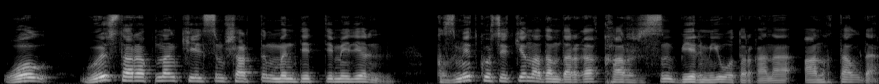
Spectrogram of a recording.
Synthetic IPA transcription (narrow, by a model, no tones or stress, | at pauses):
wo̞lˠ | wɵzt̪ʰɑɾɑpənɑŋkʲʰe̞lɪsɪmʃɑɾt̪ːəɴmɪnd̪e̞t̪ːe̞me̞le̞ɾɪn | qʰəzme̞t̪kʲʰɵɾse̞t̪̚kʲe̞nɑd̪ɑmd̪ɑɾʁɑqʰɑɾʒəsənbe̞ɾme̞jwo̞t̪əɾʁɑ̰nəɑnəq̚t̪ɑlˠd̪ə̰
